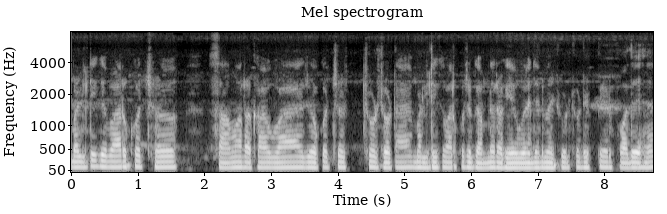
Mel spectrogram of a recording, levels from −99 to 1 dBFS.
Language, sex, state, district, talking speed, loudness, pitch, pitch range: Hindi, male, Chandigarh, Chandigarh, 185 wpm, -15 LUFS, 110 Hz, 110-115 Hz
